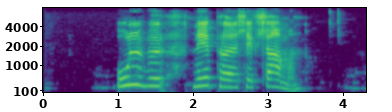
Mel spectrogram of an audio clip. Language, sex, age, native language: Icelandic, female, 50-59, Icelandic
